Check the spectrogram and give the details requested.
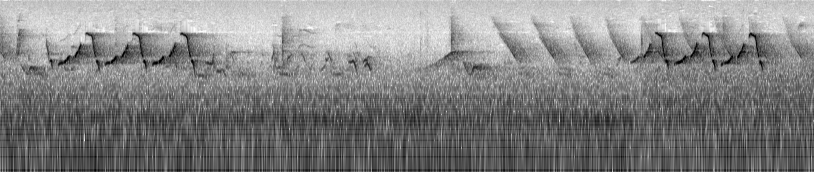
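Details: A female pileated woodpecker, squawking through a neighborhood near a hawks' nest, gives two quick bursts of ringing, slurred notes, four or five per burst. Fainter high bird notes and steady background hiss fill the gap.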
